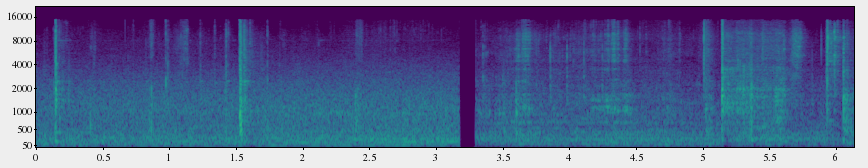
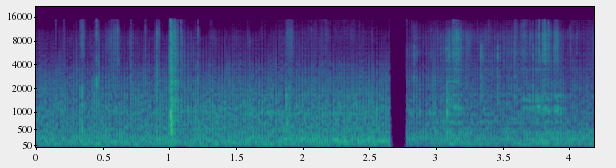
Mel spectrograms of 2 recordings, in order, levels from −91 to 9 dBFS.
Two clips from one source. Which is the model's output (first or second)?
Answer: second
